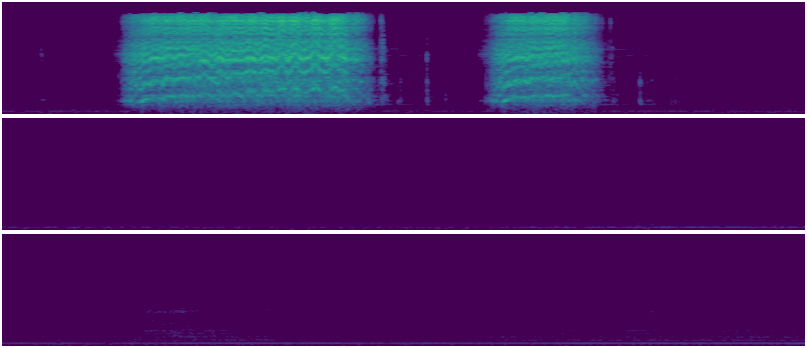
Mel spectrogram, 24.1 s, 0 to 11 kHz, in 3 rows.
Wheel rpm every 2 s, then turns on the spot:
30, 130, 50, 10, 0, 0, 0, 0, 0, 0, 0, 0.
none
